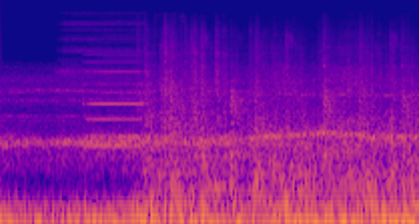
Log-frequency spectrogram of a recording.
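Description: Trailer sound design of a military transport aircraft's hold: a steady low rumble with a held tone above it. The sound grows rougher and louder from about halfway as the rear cargo ramp opens.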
